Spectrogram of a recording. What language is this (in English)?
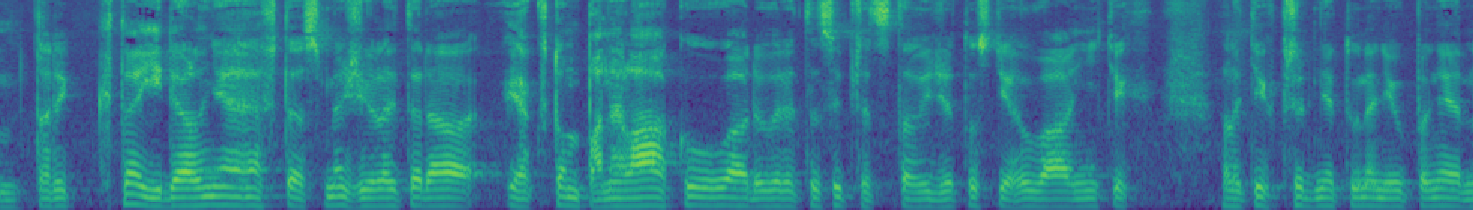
Czech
